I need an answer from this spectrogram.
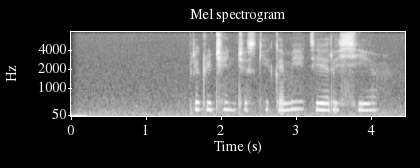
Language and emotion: Russian, neutral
